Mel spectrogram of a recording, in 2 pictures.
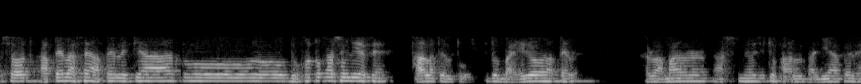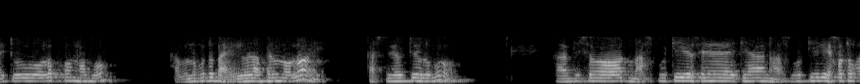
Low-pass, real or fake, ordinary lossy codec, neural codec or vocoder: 3.6 kHz; real; none; none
